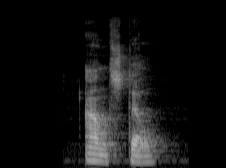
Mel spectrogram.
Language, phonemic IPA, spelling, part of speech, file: Dutch, /ˈanstɛl/, aanstel, verb, Nl-aanstel.ogg
- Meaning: first-person singular dependent-clause present indicative of aanstellen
